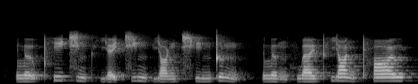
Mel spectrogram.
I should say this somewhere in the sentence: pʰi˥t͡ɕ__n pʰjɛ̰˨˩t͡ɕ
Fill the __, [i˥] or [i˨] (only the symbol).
i˨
